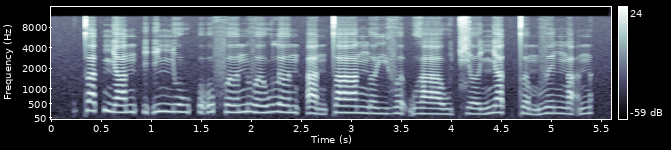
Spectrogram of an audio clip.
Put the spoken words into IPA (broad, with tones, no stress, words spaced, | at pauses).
t̪a˦˥t̚ ɲa˨˦nʔḭ˧˥ ɲo˧w ʔo̰˧˥ fəː˨˦nvəː˨˦wləː˧n ʔa˧˩nt̪aː˧ŋə˨˩jvə̰ː˧˨w ɣaː˨˩wt͡ɕəː˨˩ ɲa˦˥t̚t̪ə˧˩mve˧ ŋa̰˧˥n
